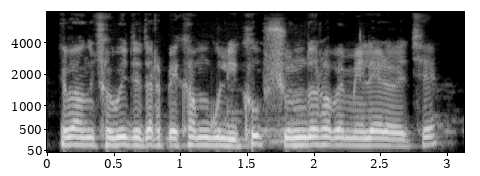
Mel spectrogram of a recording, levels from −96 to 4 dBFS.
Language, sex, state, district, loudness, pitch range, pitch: Bengali, male, West Bengal, Dakshin Dinajpur, -13 LUFS, 155-165 Hz, 160 Hz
